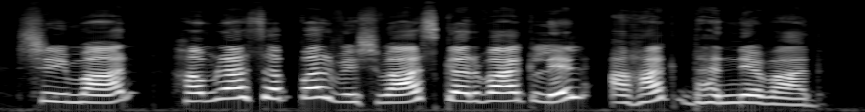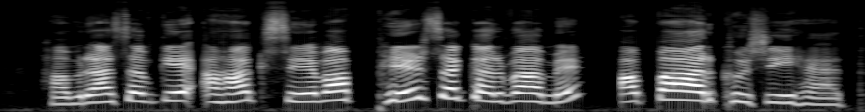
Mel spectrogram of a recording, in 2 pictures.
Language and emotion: Maithili, happy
